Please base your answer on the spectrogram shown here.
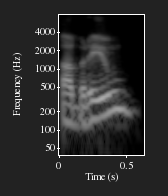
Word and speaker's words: Abreu: The last name is Abreu. Abreu is spelled Alpha, Bravo, Romeo, Echo, Uniform.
